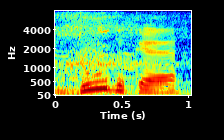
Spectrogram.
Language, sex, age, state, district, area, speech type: Maithili, male, 45-60, Bihar, Madhubani, rural, spontaneous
